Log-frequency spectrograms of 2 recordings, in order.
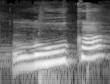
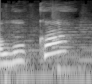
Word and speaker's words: лука: принести додому якусь рибинку лука взяв з собою те у назві чого наголос припадає на перший склад а лука прихопив те у назві чого наголос припадає на другий склад сонечко ледь припікало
